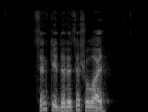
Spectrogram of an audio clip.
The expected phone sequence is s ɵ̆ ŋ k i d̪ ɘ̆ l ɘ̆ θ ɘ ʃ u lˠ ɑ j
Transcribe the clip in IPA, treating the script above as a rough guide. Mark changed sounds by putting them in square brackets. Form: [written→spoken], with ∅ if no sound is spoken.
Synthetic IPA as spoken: s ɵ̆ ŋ k i d̪ ɘ̆ [l→ɾ] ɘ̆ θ ɘ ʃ u lˠ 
